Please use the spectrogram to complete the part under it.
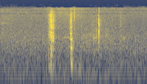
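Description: A car door opens with a heavy clunk.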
